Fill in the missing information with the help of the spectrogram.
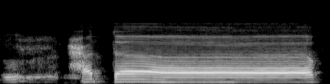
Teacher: چھوٹی ہا ہے وسط حلق سے ادا ہوتی ہے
